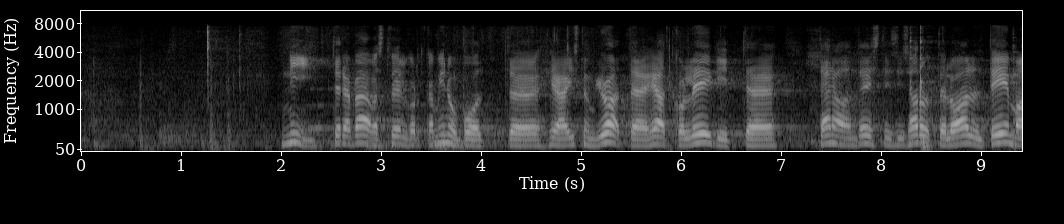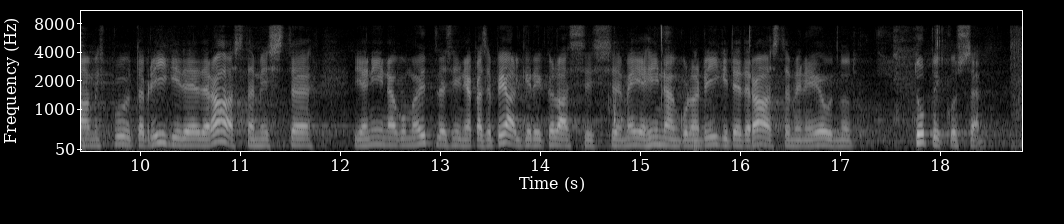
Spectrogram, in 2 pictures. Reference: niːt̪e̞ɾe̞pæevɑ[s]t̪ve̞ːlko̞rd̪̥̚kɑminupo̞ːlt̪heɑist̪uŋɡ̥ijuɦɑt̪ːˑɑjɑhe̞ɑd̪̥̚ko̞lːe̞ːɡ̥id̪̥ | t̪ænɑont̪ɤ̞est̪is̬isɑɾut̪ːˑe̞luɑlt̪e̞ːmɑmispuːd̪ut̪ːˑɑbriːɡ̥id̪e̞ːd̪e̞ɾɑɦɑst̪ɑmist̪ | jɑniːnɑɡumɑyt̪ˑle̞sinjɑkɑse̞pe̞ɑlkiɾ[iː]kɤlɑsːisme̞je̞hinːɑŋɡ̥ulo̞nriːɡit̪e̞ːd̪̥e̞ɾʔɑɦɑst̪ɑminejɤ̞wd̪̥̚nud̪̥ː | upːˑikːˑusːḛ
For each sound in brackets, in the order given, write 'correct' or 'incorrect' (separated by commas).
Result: correct, incorrect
